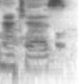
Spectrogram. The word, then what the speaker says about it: Natchez: so you're not pronouncing it right. It's Natchez.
